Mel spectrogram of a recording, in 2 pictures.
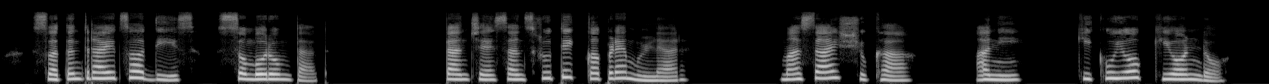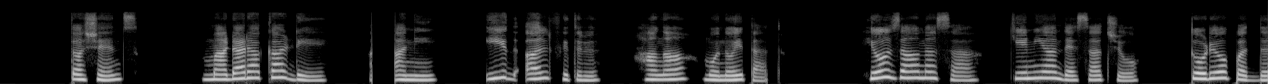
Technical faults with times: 16.41-16.64 playback stall

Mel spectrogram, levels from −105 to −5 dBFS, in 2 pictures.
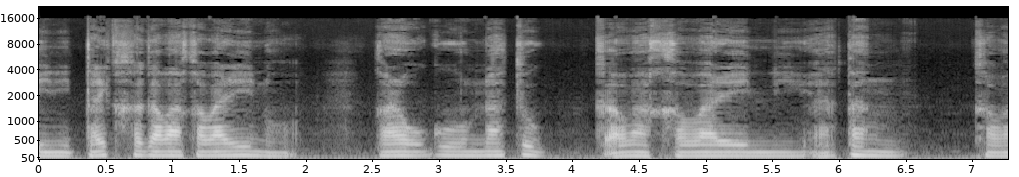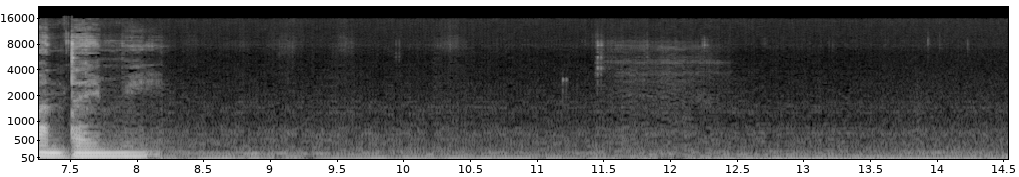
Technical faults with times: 2.91-13.59 time-stretched section

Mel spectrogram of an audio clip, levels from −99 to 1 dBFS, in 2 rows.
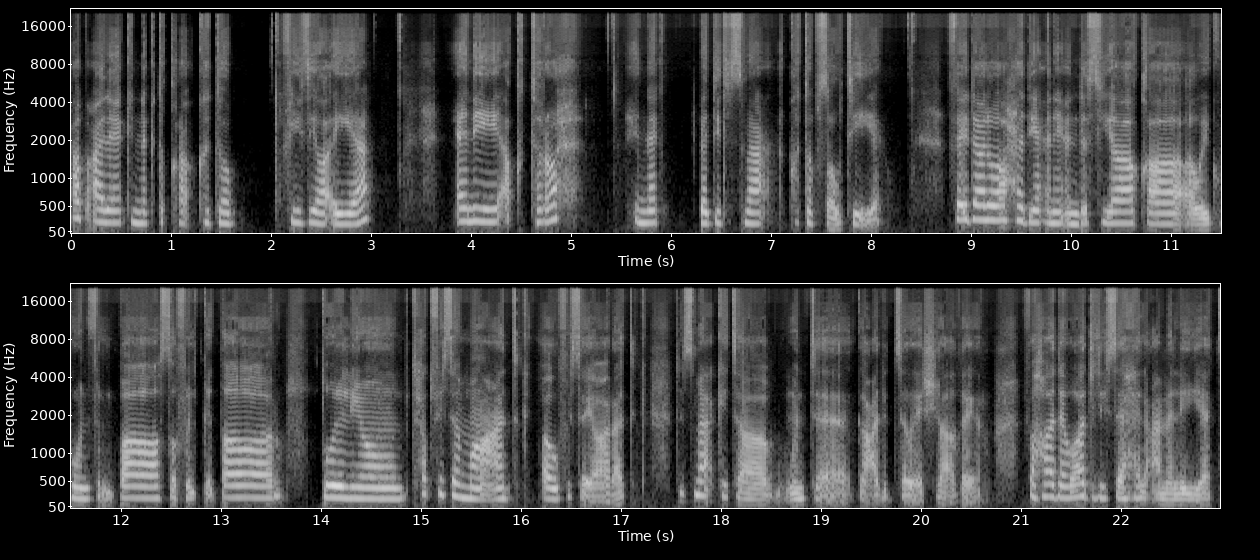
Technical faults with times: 0.00-22.99 Opus compression

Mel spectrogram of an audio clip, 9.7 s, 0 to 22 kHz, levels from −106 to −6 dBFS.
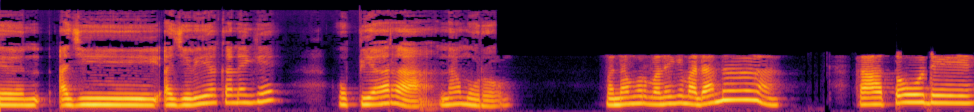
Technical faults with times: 4.96-9.75 adaptive stream at a lower bitrate

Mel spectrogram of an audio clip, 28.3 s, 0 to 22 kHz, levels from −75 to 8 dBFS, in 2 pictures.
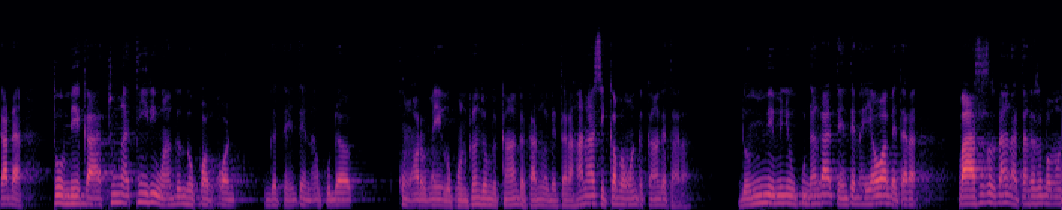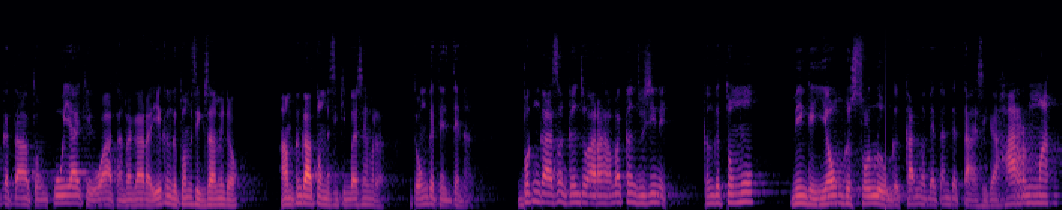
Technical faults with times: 14.14 dropped buffer (overrun)
25.96 dropped buffer (overrun)

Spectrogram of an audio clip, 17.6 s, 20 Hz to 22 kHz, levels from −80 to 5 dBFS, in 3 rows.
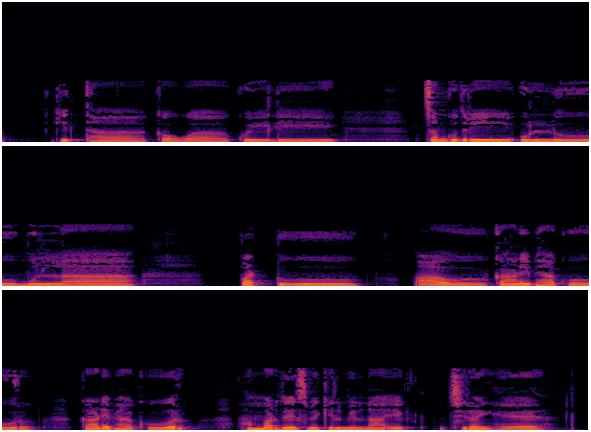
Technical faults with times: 0.00-17.61 Vorbis compression
0.84 pre-echo
4.23 pre-echo
10.80 pre-echo
14.96 pre-echo
16.21-16.23 pre-echo

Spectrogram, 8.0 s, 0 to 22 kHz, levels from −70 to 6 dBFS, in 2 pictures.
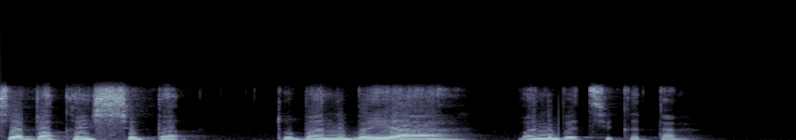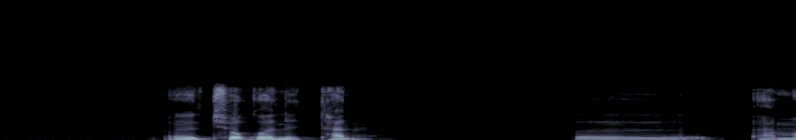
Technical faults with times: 0.00-0.87 microphone overload
1.43-2.20 microphone overload
2.63-3.13 microphone overload
2.79 microphone volume stepped down
5.14-5.17 microphone overload
5.43 microphone volume stepped down
5.71-7.66 repeated packet loss (robotic sound)

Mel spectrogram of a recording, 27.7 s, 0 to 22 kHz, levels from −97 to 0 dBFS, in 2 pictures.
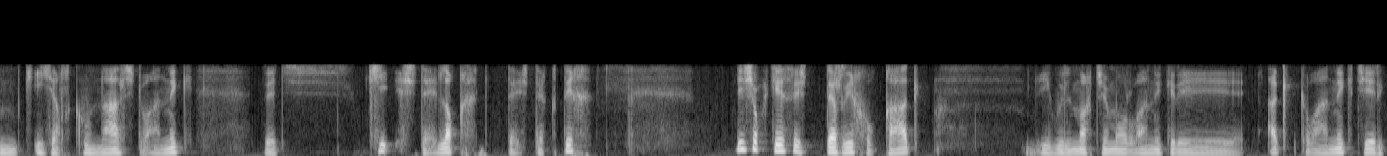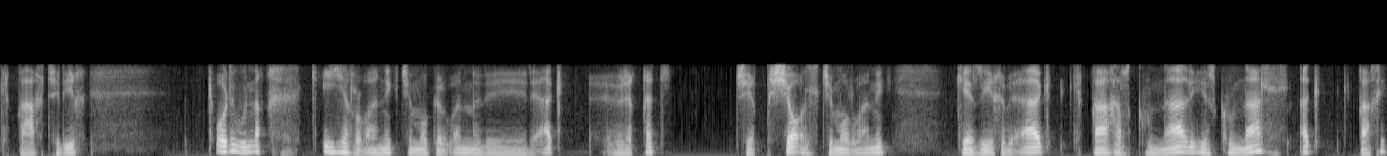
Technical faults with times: none

